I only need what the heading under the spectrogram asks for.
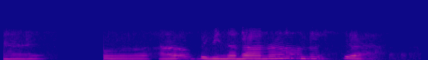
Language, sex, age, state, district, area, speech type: Assamese, female, 18-30, Assam, Majuli, urban, conversation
